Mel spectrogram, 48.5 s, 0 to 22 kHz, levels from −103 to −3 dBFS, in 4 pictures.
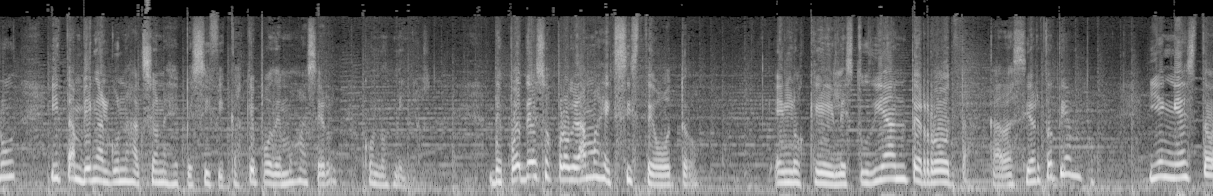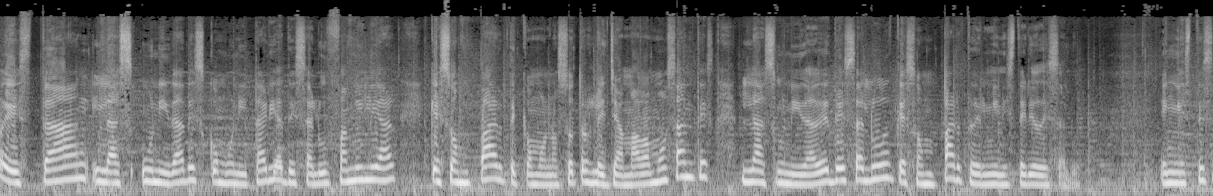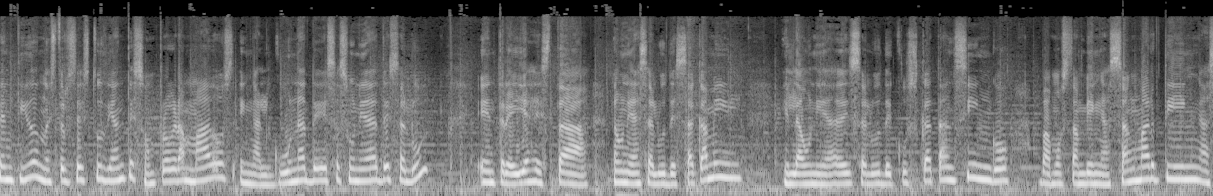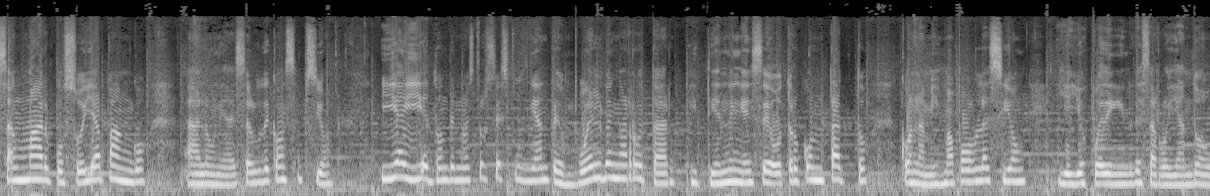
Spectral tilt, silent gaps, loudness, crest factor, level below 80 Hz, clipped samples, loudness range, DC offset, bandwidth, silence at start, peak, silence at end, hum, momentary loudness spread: -5 dB/octave; none; -18 LUFS; 16 dB; -40 dBFS; under 0.1%; 2 LU; under 0.1%; over 20 kHz; 0 s; -2 dBFS; 0 s; none; 9 LU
